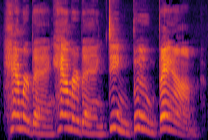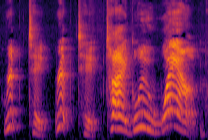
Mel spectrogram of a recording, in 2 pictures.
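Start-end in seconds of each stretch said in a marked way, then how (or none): none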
